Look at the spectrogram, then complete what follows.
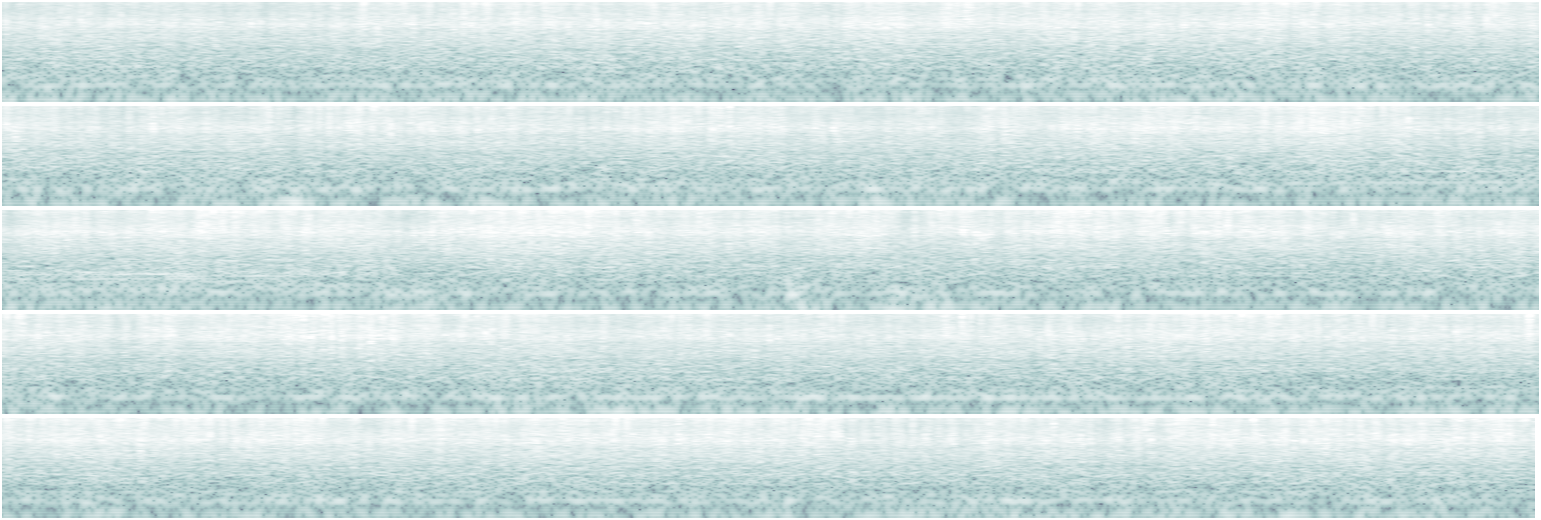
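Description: Rain falling steadily on a moving car, heard from inside the cabin, over the steady low hum of the car and its tyres on the wet road.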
